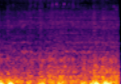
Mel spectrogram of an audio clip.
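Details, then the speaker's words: Suburban at idle after the spark plugs and wires were checked: lumpy, uneven idle with irregular low thumps, like a cylinder dropping out, engine shaking. The misfire persists; cause unknown. "Well, as you can hear, it's definitely fixed. No, not even a little bit. Look how rough this thing"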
